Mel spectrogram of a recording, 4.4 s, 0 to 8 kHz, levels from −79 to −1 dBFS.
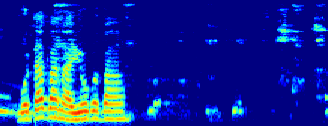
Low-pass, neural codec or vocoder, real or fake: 7.2 kHz; none; real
